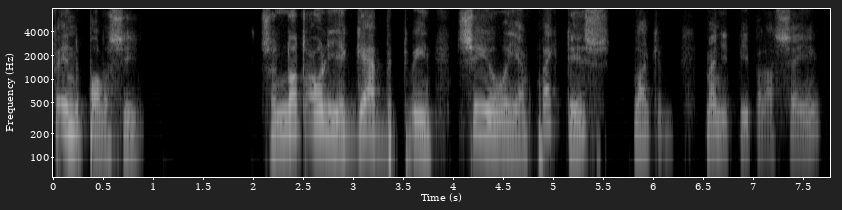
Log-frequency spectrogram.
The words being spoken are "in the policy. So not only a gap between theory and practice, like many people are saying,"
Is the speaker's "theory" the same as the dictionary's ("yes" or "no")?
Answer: no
